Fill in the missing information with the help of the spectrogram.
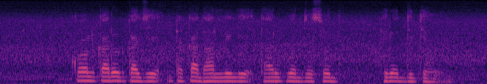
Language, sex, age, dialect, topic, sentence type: Bengali, male, 18-24, Jharkhandi, banking, statement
